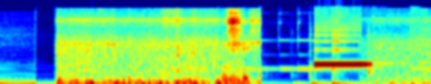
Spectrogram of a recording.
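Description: A ringing low music chord dies out in the first half second, followed by rough outdoor noise with a voice. About three seconds in comes a loud, steady high beep lasting about half a second, a censor bleep over the outtake audio.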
